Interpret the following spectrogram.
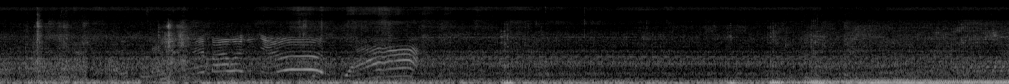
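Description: Kubota rice combine harvester's diesel engine running with a steady low rumble. About eight seconds in, it speeds up and grows louder.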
